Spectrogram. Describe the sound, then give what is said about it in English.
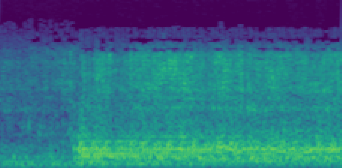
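Motor torpedo boat engines roar at full throttle with mufflers open as the boat suddenly accelerates through the water, the sound stepping up sharply in loudness after a half second and then holding a steady, thick, rumbling drone. “Now the prep Joe opens up and leaps through the water like a scared minnow.”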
